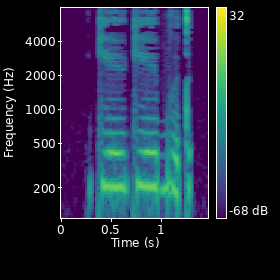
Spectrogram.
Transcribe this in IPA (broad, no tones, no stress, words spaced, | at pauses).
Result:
kʲeːy̯kʲeːbɯt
